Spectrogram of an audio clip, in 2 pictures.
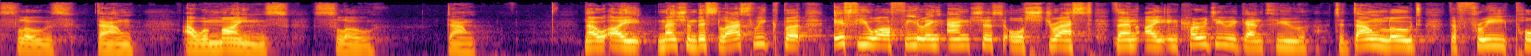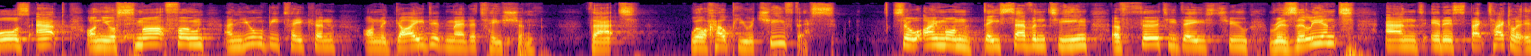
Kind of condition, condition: setting, large echoing room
